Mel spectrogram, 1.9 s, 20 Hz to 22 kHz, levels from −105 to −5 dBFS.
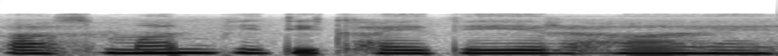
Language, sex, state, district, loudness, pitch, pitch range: Hindi, female, Arunachal Pradesh, Longding, -11 LUFS, 230 Hz, 225-245 Hz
